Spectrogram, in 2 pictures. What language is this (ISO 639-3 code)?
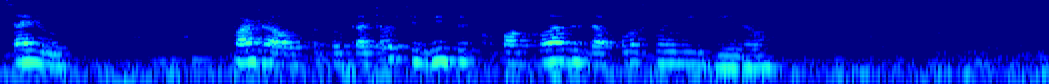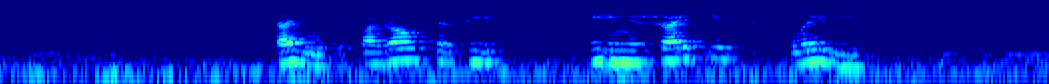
rus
